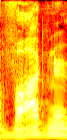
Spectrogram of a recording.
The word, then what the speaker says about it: Wagner: concerns of the presence of the Wagner group sorry a Vagner group as they pronounce it but he also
